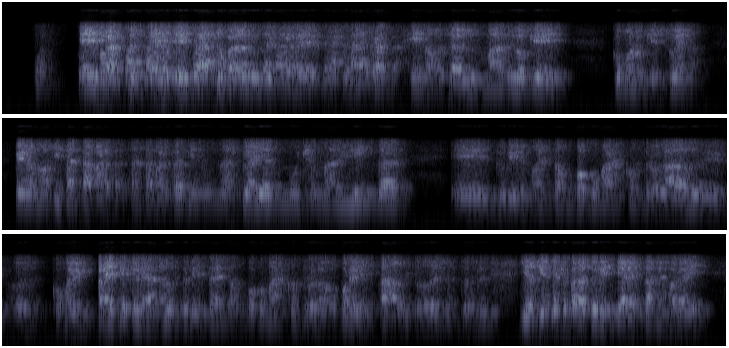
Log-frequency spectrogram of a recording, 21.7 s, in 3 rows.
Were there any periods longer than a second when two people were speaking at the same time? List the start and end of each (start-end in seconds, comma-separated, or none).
0.8-3.8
